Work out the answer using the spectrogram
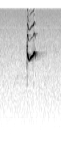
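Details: Spotted redshank song at Karsiborska Kępa: a single sharp, high whistled note that starts with a click and slurs upward, over an otherwise quiet background.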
